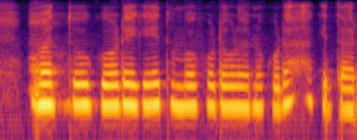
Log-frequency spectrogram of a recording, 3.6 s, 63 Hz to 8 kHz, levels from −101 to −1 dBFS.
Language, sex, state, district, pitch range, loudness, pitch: Kannada, female, Karnataka, Bidar, 205-220 Hz, -17 LUFS, 215 Hz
